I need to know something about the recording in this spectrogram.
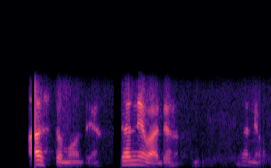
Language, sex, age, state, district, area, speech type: Sanskrit, female, 45-60, Maharashtra, Pune, urban, conversation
